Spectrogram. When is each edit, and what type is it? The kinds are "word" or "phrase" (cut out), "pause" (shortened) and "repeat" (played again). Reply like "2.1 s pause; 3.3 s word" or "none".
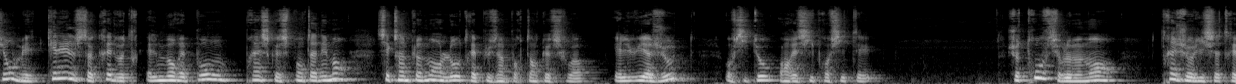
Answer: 1.4 s word; 3.9 s word; 6.1 s pause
